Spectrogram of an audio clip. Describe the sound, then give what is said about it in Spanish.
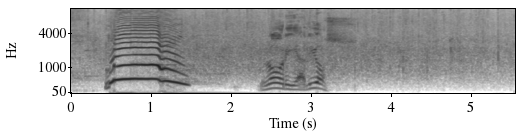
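An audience applauds in a steady, textured wash that runs under the whole clip, while a voice shouts a loud, drawn-out exclamation and another voice calls out more briefly. “Dale un aplauso aquí.”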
